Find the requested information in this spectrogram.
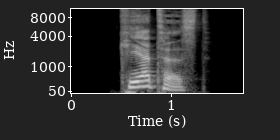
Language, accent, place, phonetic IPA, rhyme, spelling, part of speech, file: German, Germany, Berlin, [ˈkeːɐ̯təst], -eːɐ̯təst, kehrtest, verb, De-kehrtest.ogg
- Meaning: inflection of kehren: 1. second-person singular preterite 2. second-person singular subjunctive II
